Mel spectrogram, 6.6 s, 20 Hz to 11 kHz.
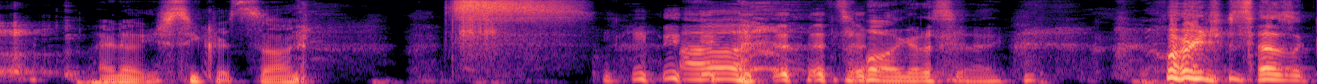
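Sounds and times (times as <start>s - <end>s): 
speech: 0.5s - 6.5s
voice imitating a spray bottle hiss: 2.2s - 3.0s
laughter: 3.0s - 6.2s.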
